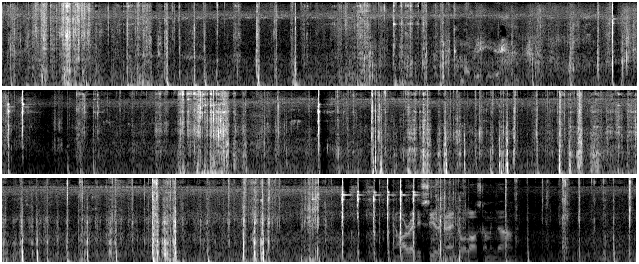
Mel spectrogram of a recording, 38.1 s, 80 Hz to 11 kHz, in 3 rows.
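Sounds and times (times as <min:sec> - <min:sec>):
rustling scrape: 0:00.0 - 0:03.8, 0:06.0 - 0:32.1
knocks and clicks on shingles: 0:00.0 - 0:09.1, 0:10.1 - 0:38.0.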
